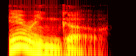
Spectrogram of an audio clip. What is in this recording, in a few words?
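"eryngo", British English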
